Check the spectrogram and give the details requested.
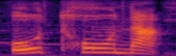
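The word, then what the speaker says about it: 大人: And then the other word is otona. Otona means adult. Boring. Now, some kanji don't really get their sound from the kanji.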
